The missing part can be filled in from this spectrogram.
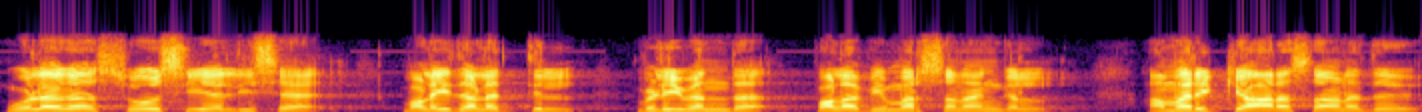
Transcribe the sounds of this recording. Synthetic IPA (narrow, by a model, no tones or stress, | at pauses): ʊlɐɣɐsoːsɪjɐlɪsɐ | ʋɐlɐɪðɐlɐt̪ːɪl | ʋɛɭɪʋɐnd̪ɐ | pɐlɐʋɪmɐɾsɐnɐŋɡɐɭ | ɐmɐɾɪkːɐːɾɐsaːnɐðɯ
